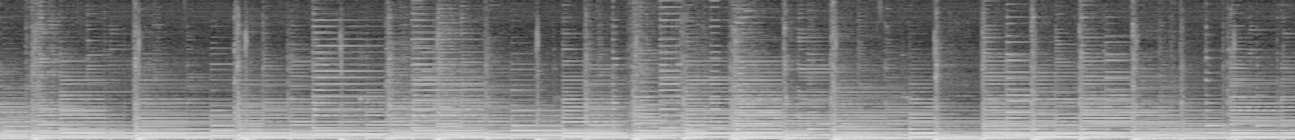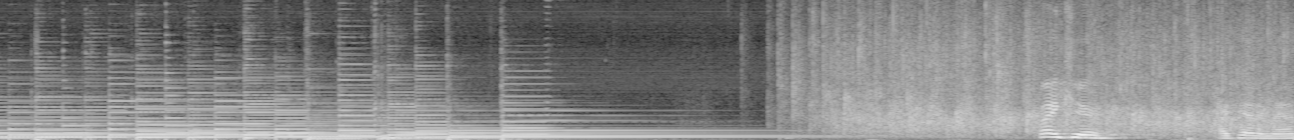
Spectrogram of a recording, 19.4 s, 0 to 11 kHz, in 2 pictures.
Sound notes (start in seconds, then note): 15.4 applause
